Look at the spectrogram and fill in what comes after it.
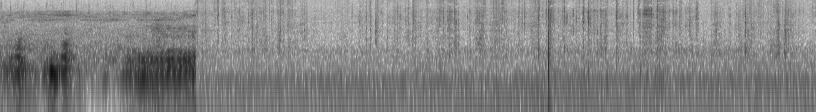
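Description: Hippopotamuses grunting and honking for the first couple of seconds, then it cuts off sharply. After that, hermit crabs make faint, scattered clicking and scratching as their legs and shells knock and scrape, with one sharper click about halfway through, over a low steady hum.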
